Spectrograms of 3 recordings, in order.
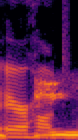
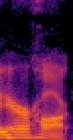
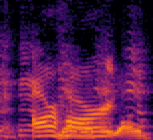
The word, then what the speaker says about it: Earhart: He could not pronounce Amelia Earhart. That was really the Earhart. part. He said Earhart, Arhart.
